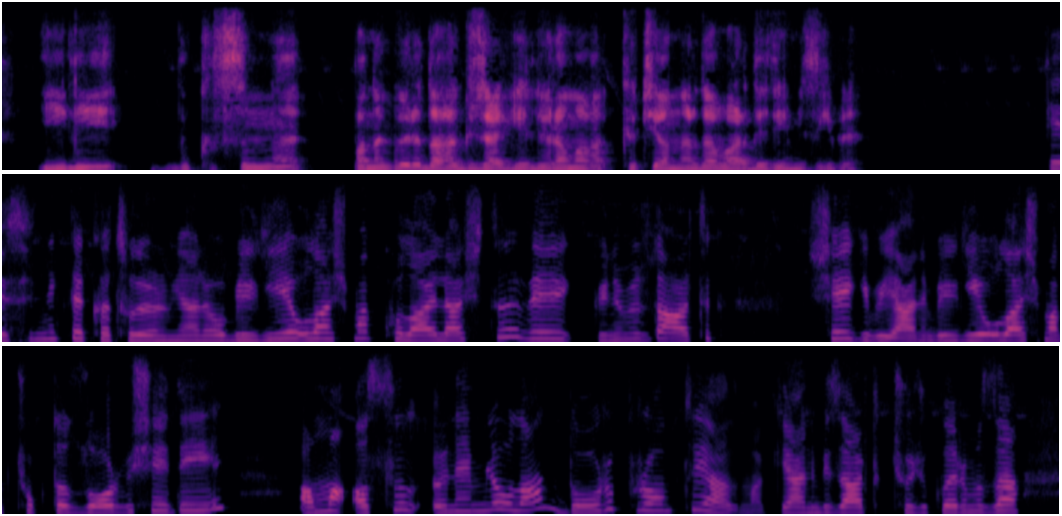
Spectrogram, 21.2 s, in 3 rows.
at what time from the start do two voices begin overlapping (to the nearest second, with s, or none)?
none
